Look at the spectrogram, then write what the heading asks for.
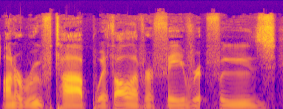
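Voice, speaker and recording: A man's voice: deep voice, flat delivery, normal speed, dry recording, clean studio sound. A man hosting a radio show, chatting casually and probing a caller in a chummy, conversational way. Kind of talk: casual prank-style phone interview banter. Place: radio studio.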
